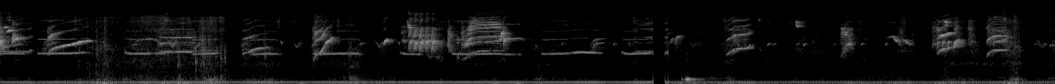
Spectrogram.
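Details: During mating, a male canary delivers long, varied song: sharp upward-swept chirps, sustained whistled notes and buzzy trills, broken by a brief silent gap partway, over a low constant hum.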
